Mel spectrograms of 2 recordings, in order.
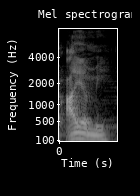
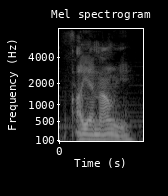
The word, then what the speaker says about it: Ayanami: I've said her name wrong the whole time. Ayanami. Ayanami.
